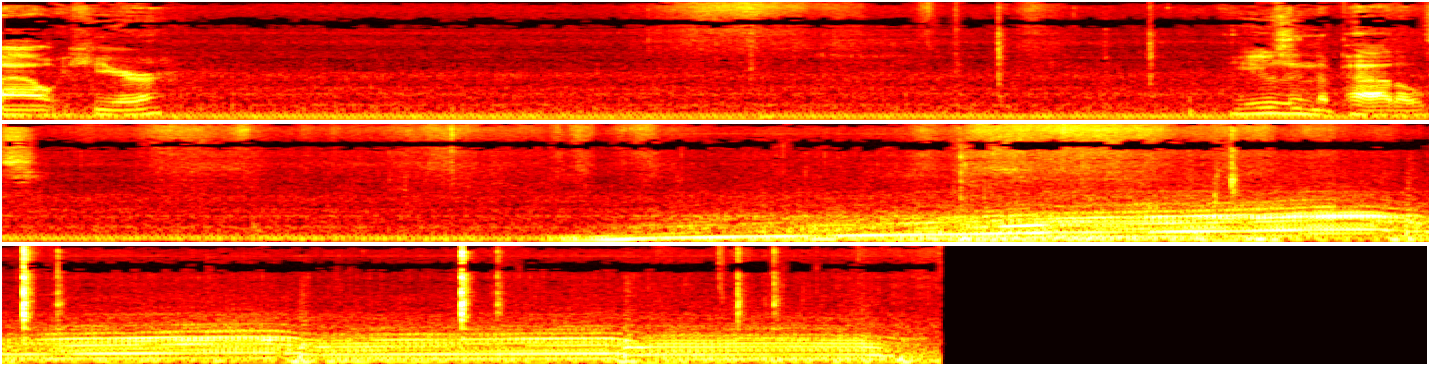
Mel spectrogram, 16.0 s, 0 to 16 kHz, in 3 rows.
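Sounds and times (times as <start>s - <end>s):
car engine accelerating: 6.2s - 14.2s.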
